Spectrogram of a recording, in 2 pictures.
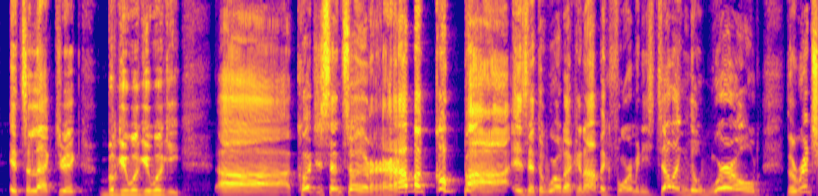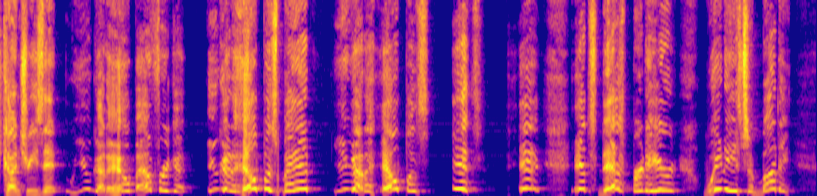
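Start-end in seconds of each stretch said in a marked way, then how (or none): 8.8-16.0 put-on Southern accent, pitched very high. Acting out a speaker at the World Economic Forum addressing rich countries, in a southern accent. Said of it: "I realize that's a southern accent".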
